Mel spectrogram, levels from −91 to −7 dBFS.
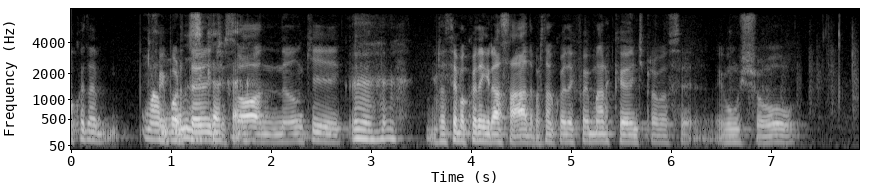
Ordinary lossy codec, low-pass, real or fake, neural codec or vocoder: none; 7.2 kHz; real; none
